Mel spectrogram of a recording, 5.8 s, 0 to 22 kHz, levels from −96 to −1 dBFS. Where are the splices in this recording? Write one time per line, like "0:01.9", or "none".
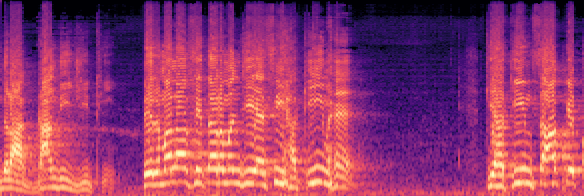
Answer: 0:01.2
